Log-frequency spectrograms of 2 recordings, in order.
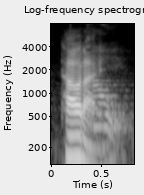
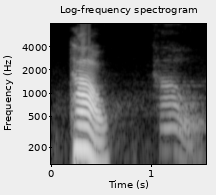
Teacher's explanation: Tao is a high tone and then slightly drops.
